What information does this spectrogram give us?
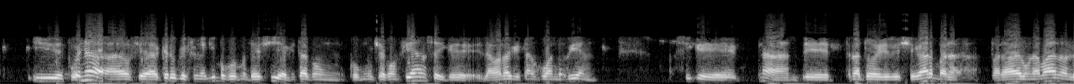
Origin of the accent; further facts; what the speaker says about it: Uruguay; O sea, somos uruguayos, pero bueno, esto es un trabajo y cada uno tiene que estar para su lado.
